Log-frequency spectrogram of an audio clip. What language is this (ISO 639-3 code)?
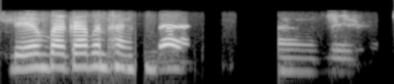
brx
